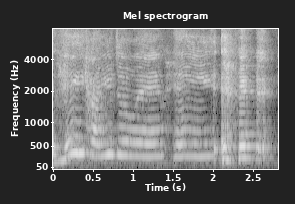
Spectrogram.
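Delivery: high, slow, sing-song hey; high greeting. Real, not acted. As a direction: greet the viewer high and drawn out. Greeting viewers joining the live.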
